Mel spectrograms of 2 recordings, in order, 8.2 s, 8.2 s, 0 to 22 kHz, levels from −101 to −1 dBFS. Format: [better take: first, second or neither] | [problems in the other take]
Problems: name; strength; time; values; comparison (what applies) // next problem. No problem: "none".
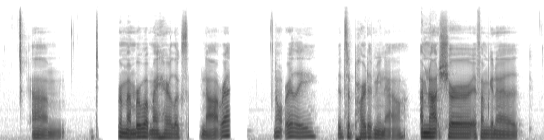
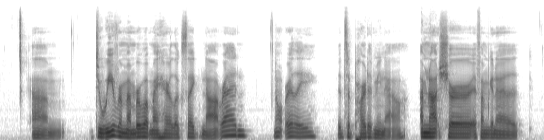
second | audio cutting out; at 1.5 s, at 3 s and at 3.5 s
